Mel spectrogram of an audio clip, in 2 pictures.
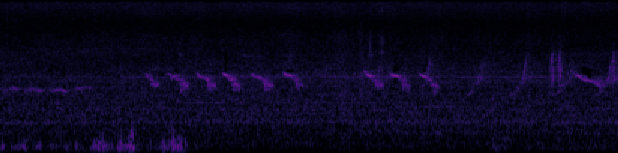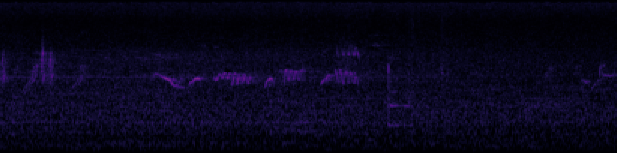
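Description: Quiet outdoor background with faint birds chirping: several quick strings of short, falling chirps. A few soft low thumps near the start.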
